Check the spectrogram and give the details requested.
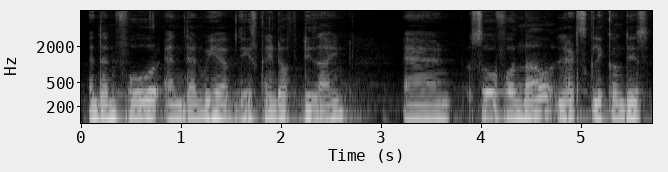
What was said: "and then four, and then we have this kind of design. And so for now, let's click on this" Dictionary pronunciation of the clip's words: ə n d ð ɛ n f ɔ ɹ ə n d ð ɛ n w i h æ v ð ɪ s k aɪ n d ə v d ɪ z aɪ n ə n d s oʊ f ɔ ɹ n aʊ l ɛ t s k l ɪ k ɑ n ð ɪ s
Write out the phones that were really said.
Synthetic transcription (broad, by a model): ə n d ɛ n f ɔ ɹ ə n d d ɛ n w i h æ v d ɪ s k aɪ n d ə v d ɪ z aɪ n ə n d s oʊ f ɔ ɹ n aʊ l ɛ t s k l ɪ k ɑ n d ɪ s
